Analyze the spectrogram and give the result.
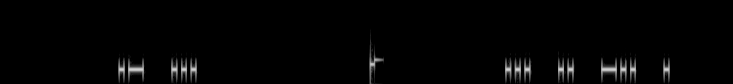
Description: Morse code, heard as a keyed tone, about 25 wpm, spaced as for 18 wpm, 700 Hz. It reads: AS SIDE
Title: 2x Character Spacing - Top 200 Words - 25wpm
